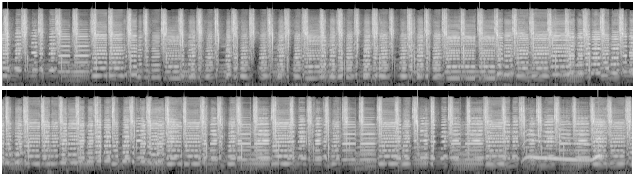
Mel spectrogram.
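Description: A Circassian folk ensemble playing a fast dance tune led by accordion, over a driving, even percussion beat of several strikes a second.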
